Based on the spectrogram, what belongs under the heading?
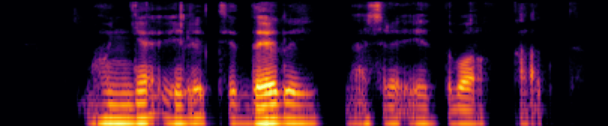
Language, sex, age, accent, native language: Uzbek, male, 18-24, Andijon, Uzbek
